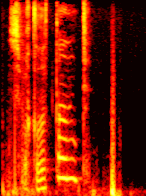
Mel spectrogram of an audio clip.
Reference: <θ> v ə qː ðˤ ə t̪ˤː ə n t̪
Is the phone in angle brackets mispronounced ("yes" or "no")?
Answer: yes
